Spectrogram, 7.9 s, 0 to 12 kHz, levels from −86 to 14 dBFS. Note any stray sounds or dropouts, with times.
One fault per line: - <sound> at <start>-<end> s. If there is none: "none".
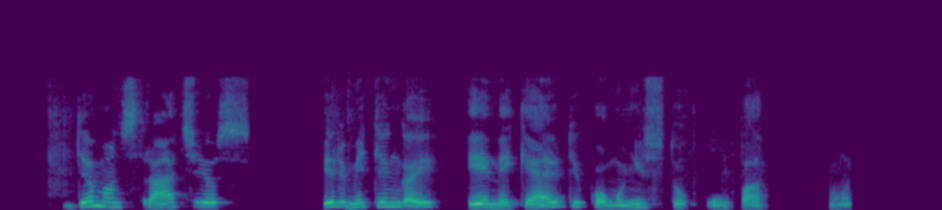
- laugh at 6.9-7.1 s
